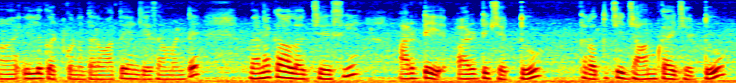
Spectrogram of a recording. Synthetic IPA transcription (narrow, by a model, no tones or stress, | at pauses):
ilːukɐʈːu̥kunːɐt̪ɐɾuʋaːt̪ɐe̞ːmt͡ʃɛːʃaːmɐɳʈe̞ː | ʋɛnɐkaːlɐt͡ʃːe̞ːsi | ɐɾʈiɐɾɐʈit͡ʃeʈːu | t̪ɐɾɐt̪u̥t͡ʃid͡ʒaːmkɐjt͡ʃeʈːu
